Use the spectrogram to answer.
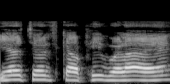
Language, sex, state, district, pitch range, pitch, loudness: Hindi, male, Bihar, Saran, 195-215 Hz, 200 Hz, -12 LUFS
